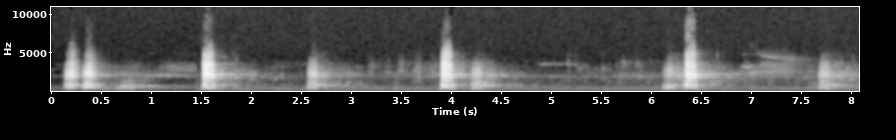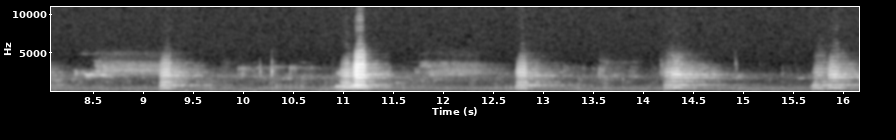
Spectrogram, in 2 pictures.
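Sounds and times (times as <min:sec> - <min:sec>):
Trumpeter swan giving nasal horn-like honks: 0:00.1 - 0:03.2, 0:03.8 - 0:04.8, 0:06.1 - 0:07.0, 0:07.6 - 0:09.8, 0:10.9 - 0:11.7, 0:12.7 - 0:15.0, 0:15.6 - 0:16.1.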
